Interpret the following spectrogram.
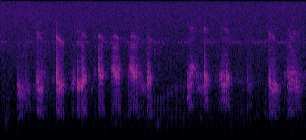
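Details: Pond frogs of the Magic Oasis in a night chorus on the eve of the full moon, giving distinct rasping croaks about four a second, loud and clear over a quiet background.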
